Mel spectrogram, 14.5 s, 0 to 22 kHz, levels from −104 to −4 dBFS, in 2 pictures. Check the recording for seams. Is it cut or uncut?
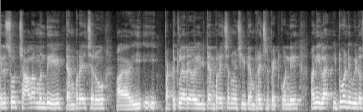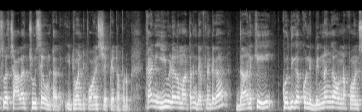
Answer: uncut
